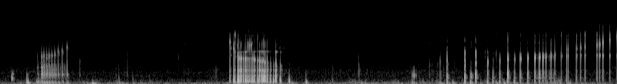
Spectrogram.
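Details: Loud stomach growling after drinking coffee; borborygmi.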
